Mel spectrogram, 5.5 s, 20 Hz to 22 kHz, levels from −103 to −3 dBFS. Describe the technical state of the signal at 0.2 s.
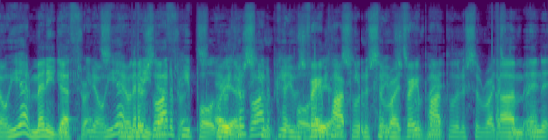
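At 0.2 s the speech is likely being mixed in twice, a second full-band copy arriving through a slower path, a doubled audio track running throughout. That copy trails by about a second at roughly 5 dB lower, dry and without room colour, so phrases overlap their own repeats.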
